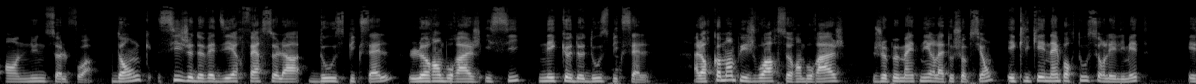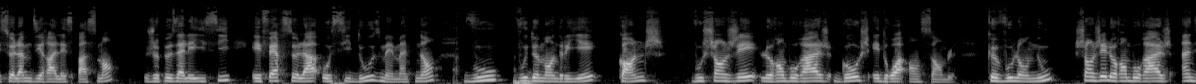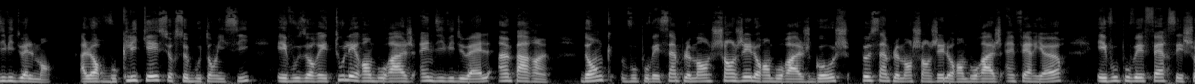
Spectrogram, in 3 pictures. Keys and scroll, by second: 2.2 typing, 3.5 typing, 3.6 Return, 15.7-16.6 typing, 17.7 typing, 29.9 shift+Up, 30.0 shift+Up, 30.2 shift+Up, 32.6 shift+Up, 32.8 shift+Up, 33.0 shift+Up.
